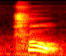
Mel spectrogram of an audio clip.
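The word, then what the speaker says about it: 处: 그래서 곧처자인데 요것만 가지고 일본에서는 썼고 그걸 약간 변형시키는 것으로서 중국에서 썼는데 발음은 우리 발음은 처잖아요. 중국 발음 어떻게 된다고요? 추. 예, 우리 발음 뭐라고? 처. 중국 발음은 추.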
